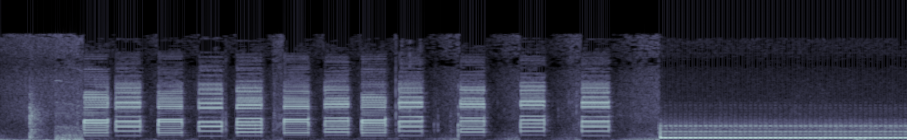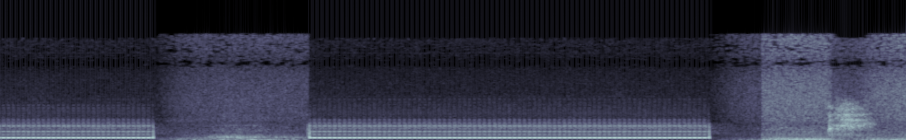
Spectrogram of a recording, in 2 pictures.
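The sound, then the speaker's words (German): A quick run of about ten telephone keypad tones beeps out a number, followed by two long steady ringback tones separated by a pause, with a brief rustle between rings. “Ja, hier ist es, kommt, dann lassen wir anrufen. Ja, dann ruft, tippt doch mal rein.”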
